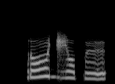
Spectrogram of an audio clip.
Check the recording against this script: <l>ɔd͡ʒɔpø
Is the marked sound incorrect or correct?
incorrect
